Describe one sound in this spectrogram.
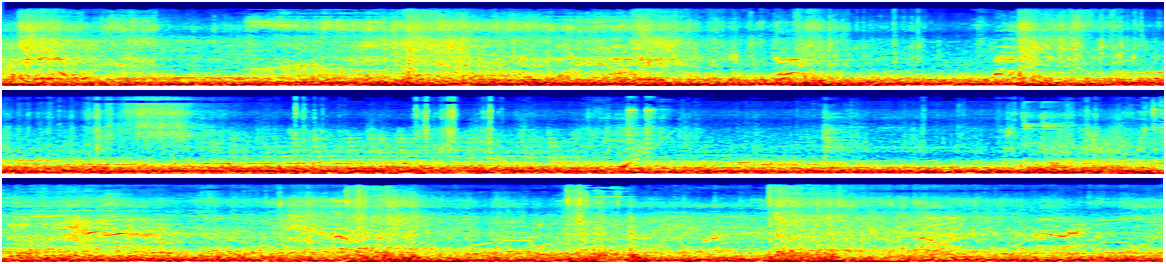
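A low, steady rumble hums throughout.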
